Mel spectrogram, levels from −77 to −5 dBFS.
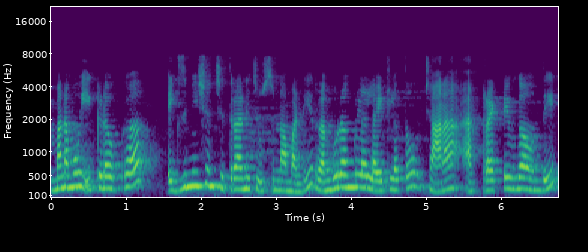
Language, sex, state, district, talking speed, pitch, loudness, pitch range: Telugu, female, Andhra Pradesh, Guntur, 135 wpm, 230 Hz, -23 LUFS, 205-260 Hz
